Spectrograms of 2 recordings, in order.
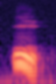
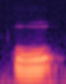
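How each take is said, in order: First: The pitch falls sharply from high to low. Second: The pitch rises from mid to high. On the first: "Ce quatrième ton se prononce I" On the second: "Pour le même chiffre 1 mais au deuxième ton"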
